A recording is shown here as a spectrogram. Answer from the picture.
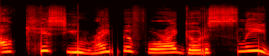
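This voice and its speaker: A female-sounding put-on character voice, high in pitch, at a very slow pace. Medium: read story.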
